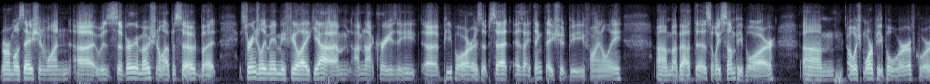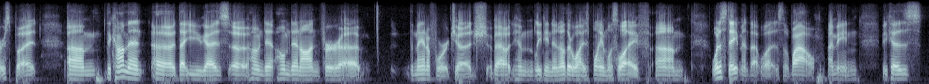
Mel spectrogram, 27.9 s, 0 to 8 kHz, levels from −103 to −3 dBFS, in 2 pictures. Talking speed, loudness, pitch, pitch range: 185 wpm, -23 LUFS, 125 Hz, 120-135 Hz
